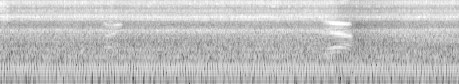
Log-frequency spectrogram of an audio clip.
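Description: An overheating tractor engine drones steadily and loudly at a constant pitch throughout, crawling along at low speed, with a couple of faint chirps above the engine and talk over it.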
